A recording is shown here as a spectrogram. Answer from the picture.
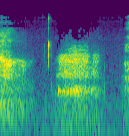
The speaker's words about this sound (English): Oh no, I'm already yawning.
